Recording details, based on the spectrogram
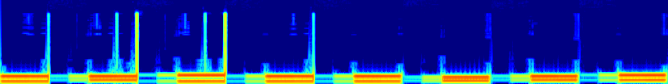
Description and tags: a creepy slowed down, reversed, echoing phone being dialed made by me with audacity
